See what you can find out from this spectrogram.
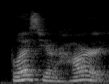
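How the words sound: It is said warmly and sincerely.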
